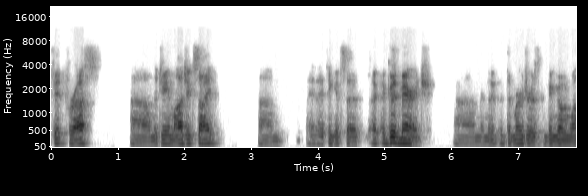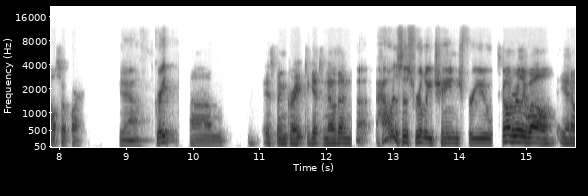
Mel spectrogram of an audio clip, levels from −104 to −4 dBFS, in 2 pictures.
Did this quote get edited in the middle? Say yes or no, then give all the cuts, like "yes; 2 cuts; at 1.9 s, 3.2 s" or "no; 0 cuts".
yes; 3 cuts; at 9.8 s, 12.4 s, 14.5 s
